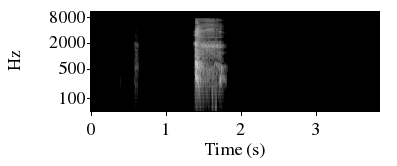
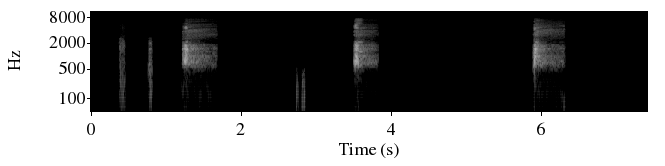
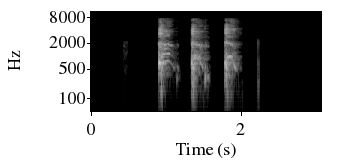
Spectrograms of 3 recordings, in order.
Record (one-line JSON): {"cough_length": "3.8 s", "cough_amplitude": 23511, "cough_signal_mean_std_ratio": 0.16, "exhalation_length": "7.4 s", "exhalation_amplitude": 6310, "exhalation_signal_mean_std_ratio": 0.17, "three_cough_length": "3.1 s", "three_cough_amplitude": 13837, "three_cough_signal_mean_std_ratio": 0.29, "survey_phase": "beta (2021-08-13 to 2022-03-07)", "age": "18-44", "gender": "Female", "wearing_mask": "No", "symptom_runny_or_blocked_nose": true, "symptom_other": true, "smoker_status": "Never smoked", "respiratory_condition_asthma": false, "respiratory_condition_other": false, "recruitment_source": "Test and Trace", "submission_delay": "2 days", "covid_test_result": "Positive", "covid_test_method": "RT-qPCR", "covid_ct_value": 27.9, "covid_ct_gene": "N gene"}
